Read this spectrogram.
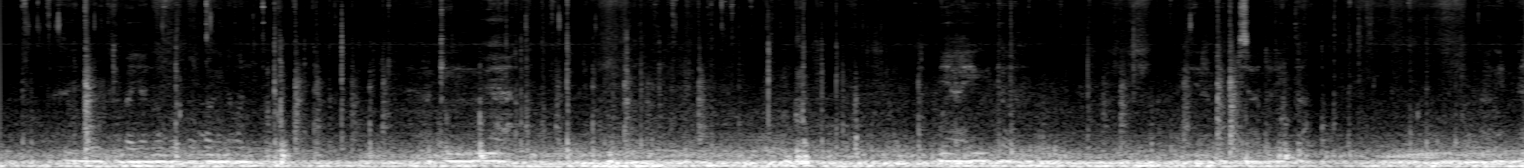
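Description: Raindrops patter on a windshield.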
